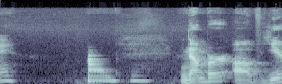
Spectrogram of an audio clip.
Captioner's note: womp chimes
